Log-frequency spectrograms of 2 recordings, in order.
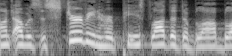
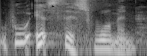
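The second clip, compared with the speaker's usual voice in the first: panicked aside; 3 semitones lower, 9 dB quieter than usual. Retold or imitated. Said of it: "And I just panicked".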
